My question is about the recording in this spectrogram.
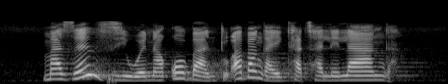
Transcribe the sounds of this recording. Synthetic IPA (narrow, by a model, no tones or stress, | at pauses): mazend͡zʱiwɛnakʼɔɓantʼuʔaɓaŋɡʱajikʰatʰalɛlaːŋɡʱa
